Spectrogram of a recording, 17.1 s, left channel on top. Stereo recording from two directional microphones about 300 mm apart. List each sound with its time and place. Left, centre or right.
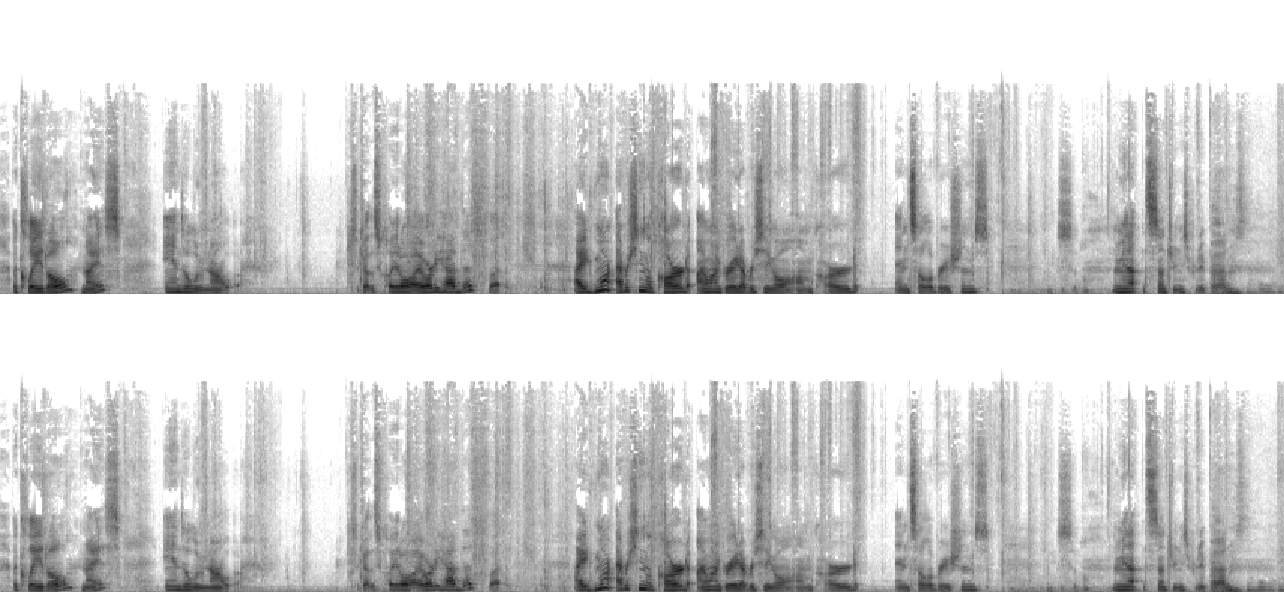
0.0 s speech: centre
4.7 s speech: centre; by 6.2 s left
7.6 s speech: centre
